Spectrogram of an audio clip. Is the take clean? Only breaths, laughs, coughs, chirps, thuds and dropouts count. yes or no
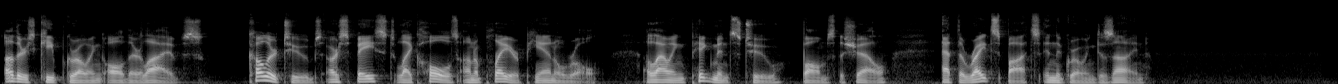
yes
